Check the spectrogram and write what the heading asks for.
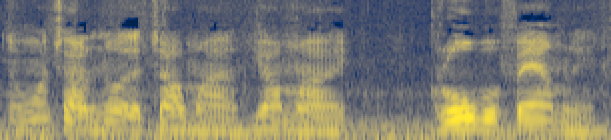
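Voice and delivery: usual speaking voice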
